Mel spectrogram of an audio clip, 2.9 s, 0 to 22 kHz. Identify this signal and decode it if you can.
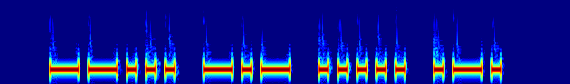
Morse code, heard as a keyed tone, about 25 wpm, 700 Hz. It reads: 7K5R
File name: practice / 25wpm / Four Letter-Number Combinations - 25wpm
